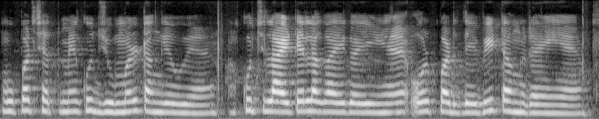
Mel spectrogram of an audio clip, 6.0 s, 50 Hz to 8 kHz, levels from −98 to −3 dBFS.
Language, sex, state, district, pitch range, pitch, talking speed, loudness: Hindi, female, Uttar Pradesh, Shamli, 220-250 Hz, 235 Hz, 190 wpm, -19 LUFS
